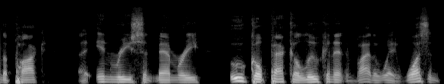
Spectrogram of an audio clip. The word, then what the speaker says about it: Ukko-Pekka Luukkonen: He put it with that perfect Swedish accent on how you pronounce that name, Ukko-Pekka Luukkonen.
